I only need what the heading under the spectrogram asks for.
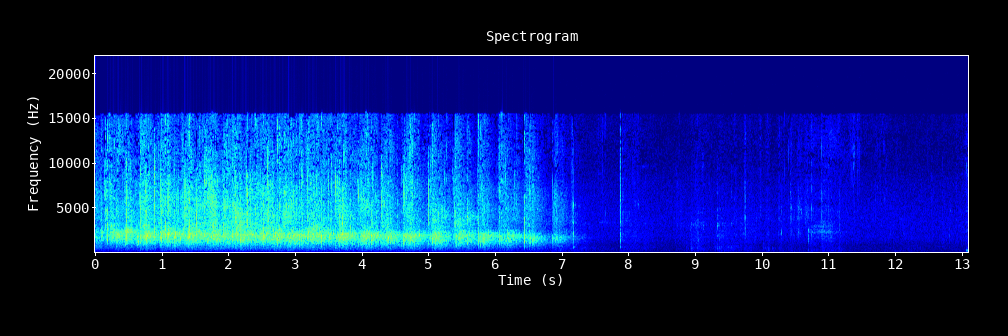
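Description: An audience claps steadily with a dense, loud, crackling applause for about seven seconds, then it fades quickly into scattered faint claps and quiet rustling.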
